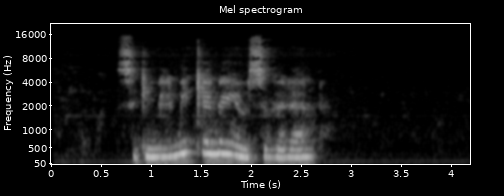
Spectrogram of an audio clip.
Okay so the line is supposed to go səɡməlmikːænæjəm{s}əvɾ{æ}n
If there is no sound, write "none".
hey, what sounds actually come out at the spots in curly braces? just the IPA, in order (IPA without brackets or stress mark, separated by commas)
s, æ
